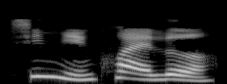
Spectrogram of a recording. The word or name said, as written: xinnian kuaile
